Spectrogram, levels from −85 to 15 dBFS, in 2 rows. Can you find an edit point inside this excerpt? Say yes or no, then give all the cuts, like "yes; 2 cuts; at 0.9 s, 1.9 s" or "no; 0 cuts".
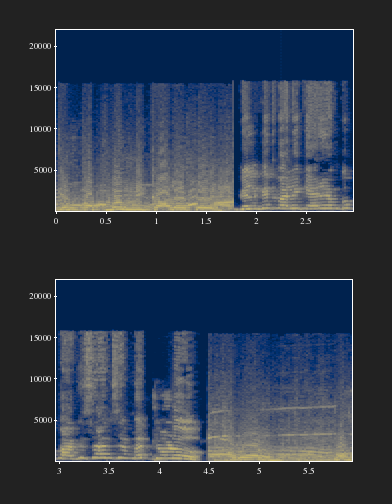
yes; 2 cuts; at 1.8 s, 4.5 s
